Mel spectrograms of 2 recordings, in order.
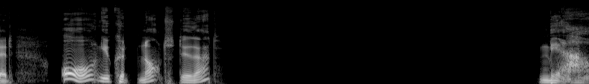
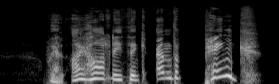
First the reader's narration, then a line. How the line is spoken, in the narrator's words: I cried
